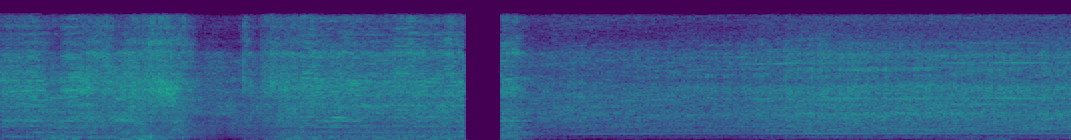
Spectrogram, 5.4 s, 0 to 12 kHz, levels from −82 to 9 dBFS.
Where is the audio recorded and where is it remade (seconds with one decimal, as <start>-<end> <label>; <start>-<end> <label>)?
0.0-0.4 recorded; 0.4-1.5 remade; 1.5-5.4 recorded

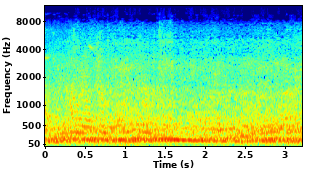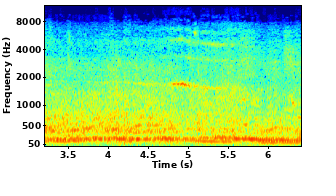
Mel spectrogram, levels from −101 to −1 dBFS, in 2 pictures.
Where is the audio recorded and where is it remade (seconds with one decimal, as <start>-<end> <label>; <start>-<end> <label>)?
0.0-6.4 recorded

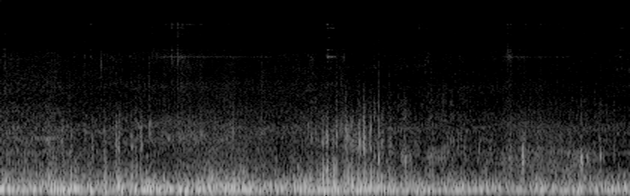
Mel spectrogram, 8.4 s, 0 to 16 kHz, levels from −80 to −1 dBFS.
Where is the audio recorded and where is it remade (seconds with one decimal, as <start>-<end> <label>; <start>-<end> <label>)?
0.0-2.1 recorded; 2.1-3.6 remade; 3.6-6.7 recorded; 6.7-7.6 remade; 7.6-8.4 recorded

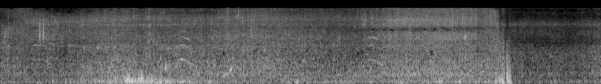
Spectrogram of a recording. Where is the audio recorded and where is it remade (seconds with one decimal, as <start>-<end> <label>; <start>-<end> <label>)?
0.0-0.4 remade; 0.4-4.0 recorded; 4.0-6.0 remade

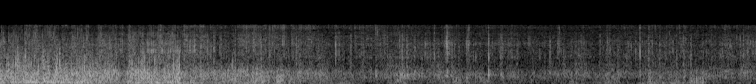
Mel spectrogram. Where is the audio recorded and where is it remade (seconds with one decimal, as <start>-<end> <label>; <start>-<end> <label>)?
0.0-2.4 recorded; 2.4-3.6 remade; 3.6-5.9 recorded; 5.9-7.1 remade; 7.1-7.6 recorded

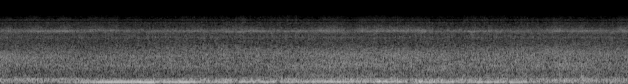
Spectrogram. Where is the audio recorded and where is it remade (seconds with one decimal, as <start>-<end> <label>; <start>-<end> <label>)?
0.0-1.4 recorded; 1.4-3.0 remade; 3.0-3.7 recorded; 3.7-5.5 remade; 5.5-6.3 recorded

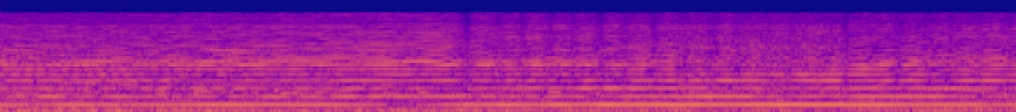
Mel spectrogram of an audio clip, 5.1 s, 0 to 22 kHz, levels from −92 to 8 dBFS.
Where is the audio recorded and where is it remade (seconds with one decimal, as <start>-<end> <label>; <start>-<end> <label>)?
0.0-3.4 recorded; 3.4-4.2 remade; 4.2-5.1 recorded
